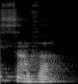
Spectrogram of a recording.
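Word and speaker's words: Saint-Vaast: Saint-Va. Saint-Va, ça s'écrit V2AST.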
